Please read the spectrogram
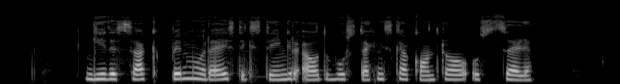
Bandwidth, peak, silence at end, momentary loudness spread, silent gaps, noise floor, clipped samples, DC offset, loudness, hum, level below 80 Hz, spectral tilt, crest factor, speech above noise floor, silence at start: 11 kHz; -8 dBFS; 0.9 s; 8 LU; none; -73 dBFS; under 0.1%; under 0.1%; -26 LUFS; none; -80 dBFS; -4.5 dB/octave; 18 dB; 48 dB; 0.85 s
